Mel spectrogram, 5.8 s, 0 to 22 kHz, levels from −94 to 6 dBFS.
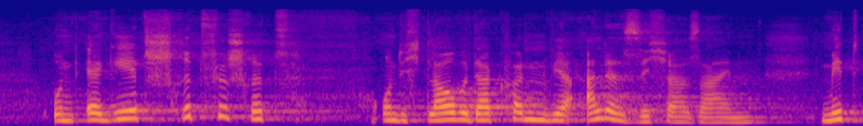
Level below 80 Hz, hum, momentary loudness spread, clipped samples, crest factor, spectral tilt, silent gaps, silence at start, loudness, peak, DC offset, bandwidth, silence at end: -82 dBFS; none; 12 LU; under 0.1%; 18 dB; -6 dB/octave; none; 0.35 s; -26 LUFS; -8 dBFS; under 0.1%; 15.5 kHz; 0 s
